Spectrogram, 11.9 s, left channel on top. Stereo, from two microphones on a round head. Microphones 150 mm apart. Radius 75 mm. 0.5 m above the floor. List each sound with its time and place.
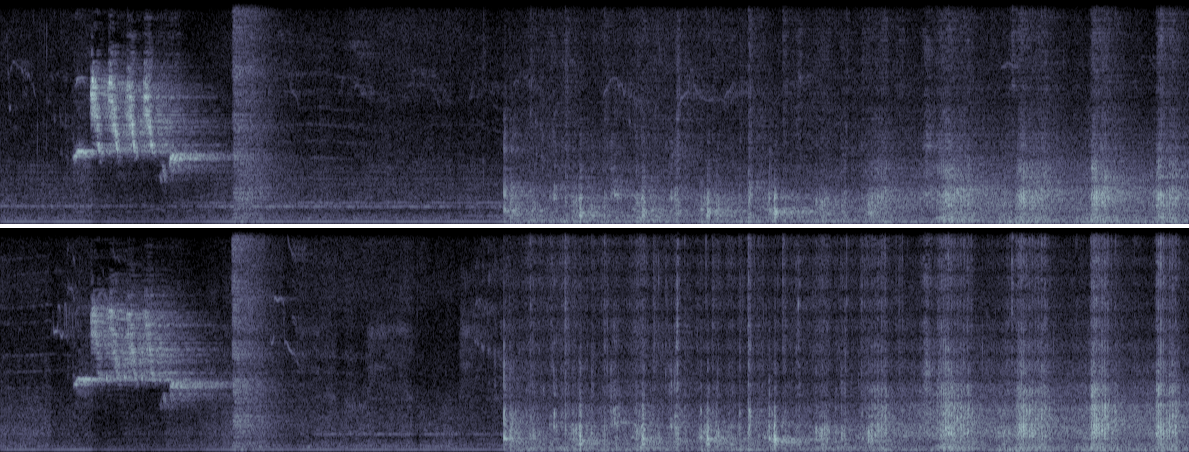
0.7 s a bird: 55° left (ahead or behind), 1.4 m
2.3 s a hiss: 60° right (ahead or behind), 2.5 m
5.0 s breathing: 85° right, 0.8 m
